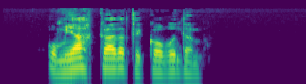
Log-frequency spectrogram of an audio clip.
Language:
Copainalá Zoque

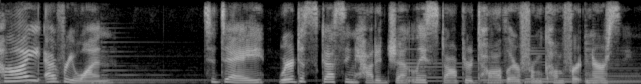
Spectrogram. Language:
English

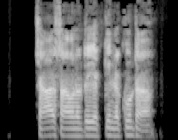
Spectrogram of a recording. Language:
Sindhi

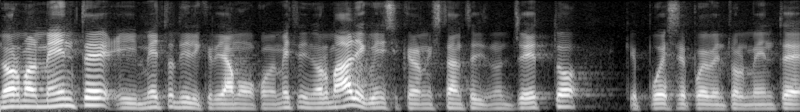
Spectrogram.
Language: Italian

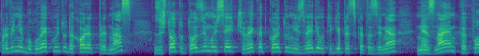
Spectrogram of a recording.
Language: Bulgarian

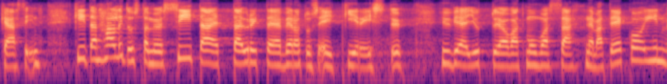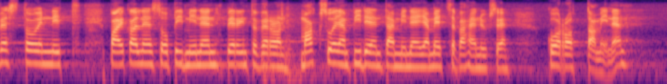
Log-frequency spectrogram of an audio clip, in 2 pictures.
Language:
Finnish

